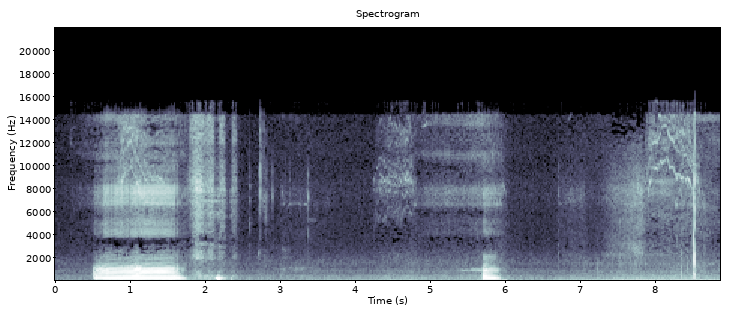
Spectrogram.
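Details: Chihuahua snoring: a short, high, whistling nasal snore followed by a brief softer snort in a quiet room.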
